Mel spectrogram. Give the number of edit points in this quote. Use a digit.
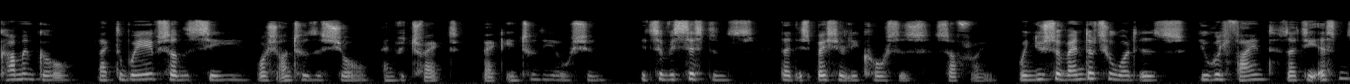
3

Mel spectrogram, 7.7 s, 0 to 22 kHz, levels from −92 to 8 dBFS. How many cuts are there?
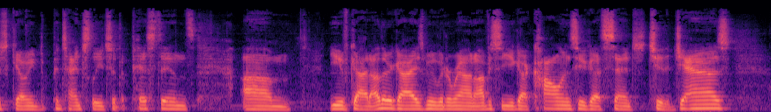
0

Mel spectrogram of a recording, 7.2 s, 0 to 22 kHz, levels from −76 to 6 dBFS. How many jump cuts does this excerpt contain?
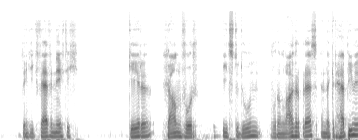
2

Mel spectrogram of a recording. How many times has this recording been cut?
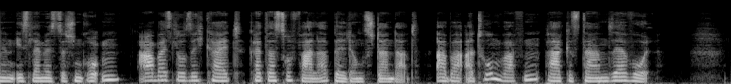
3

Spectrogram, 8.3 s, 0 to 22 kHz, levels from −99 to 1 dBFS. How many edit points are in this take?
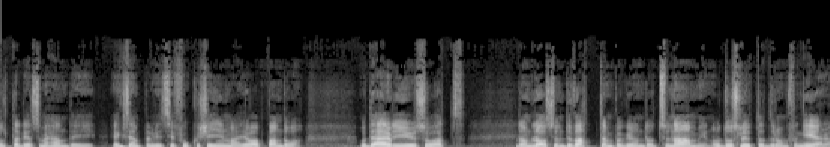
2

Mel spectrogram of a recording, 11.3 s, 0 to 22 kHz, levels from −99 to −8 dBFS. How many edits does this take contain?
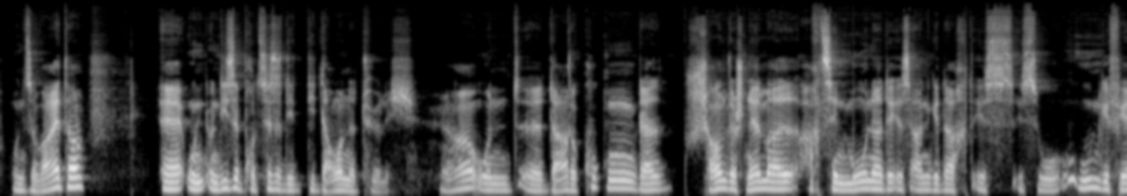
3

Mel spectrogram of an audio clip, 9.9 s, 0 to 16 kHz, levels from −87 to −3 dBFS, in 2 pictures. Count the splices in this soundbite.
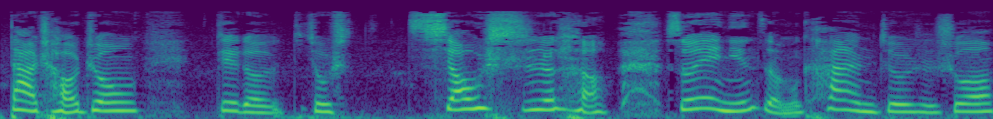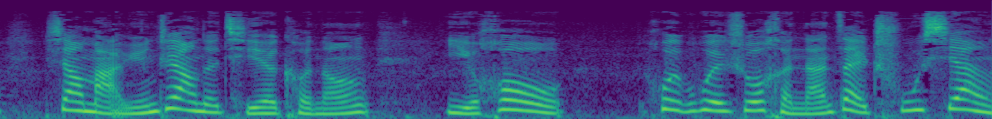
0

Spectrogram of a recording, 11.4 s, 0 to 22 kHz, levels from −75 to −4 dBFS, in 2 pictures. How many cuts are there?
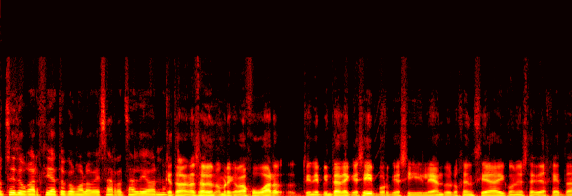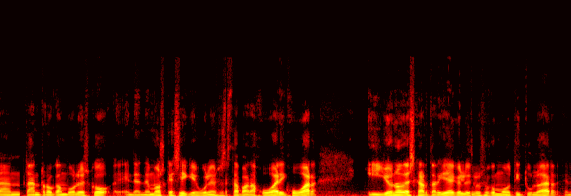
5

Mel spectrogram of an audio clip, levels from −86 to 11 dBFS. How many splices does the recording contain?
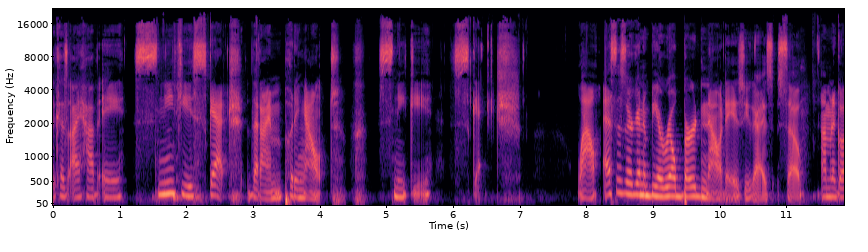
3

